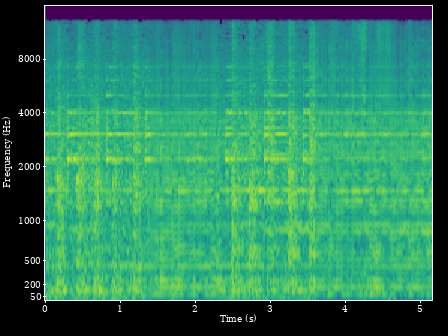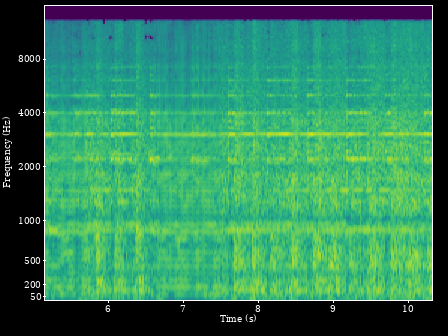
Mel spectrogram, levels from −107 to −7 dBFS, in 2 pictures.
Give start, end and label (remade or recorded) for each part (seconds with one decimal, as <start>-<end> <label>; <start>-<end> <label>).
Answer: 0.0-1.4 recorded; 1.4-2.3 remade; 2.3-3.6 recorded; 3.6-5.7 remade; 5.7-6.6 recorded; 6.6-7.5 remade; 7.5-10.3 recorded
